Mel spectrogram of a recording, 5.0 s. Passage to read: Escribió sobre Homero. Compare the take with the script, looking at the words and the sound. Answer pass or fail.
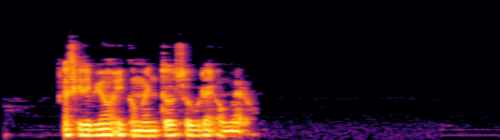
fail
